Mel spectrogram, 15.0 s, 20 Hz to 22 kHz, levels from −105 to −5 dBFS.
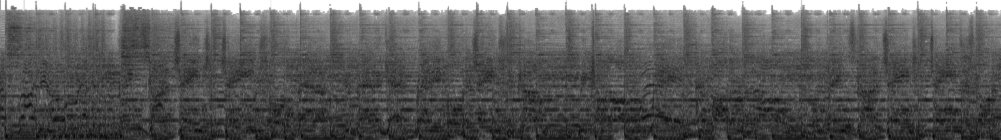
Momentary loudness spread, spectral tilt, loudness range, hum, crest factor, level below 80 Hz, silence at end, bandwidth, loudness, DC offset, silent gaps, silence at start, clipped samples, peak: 1 LU; -4 dB/octave; 1 LU; none; 12 dB; -22 dBFS; 0 s; 19 kHz; -11 LUFS; under 0.1%; none; 0 s; under 0.1%; 0 dBFS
